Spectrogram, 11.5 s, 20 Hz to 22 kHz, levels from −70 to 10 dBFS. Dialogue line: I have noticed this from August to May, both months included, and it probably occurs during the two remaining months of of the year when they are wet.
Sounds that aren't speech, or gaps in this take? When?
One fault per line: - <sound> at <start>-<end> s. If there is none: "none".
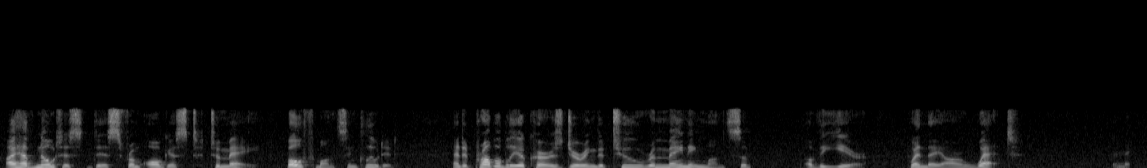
- laugh at 11.1-11.3 s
